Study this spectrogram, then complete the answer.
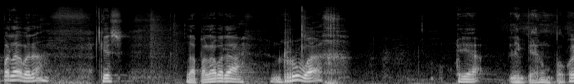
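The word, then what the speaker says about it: רוח: que hay una palabra, que es la palabra ruach. Voy a limpiar un poco esto. Ruach, que seguramente os suena a la mayoría, que significa literalmente viento.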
